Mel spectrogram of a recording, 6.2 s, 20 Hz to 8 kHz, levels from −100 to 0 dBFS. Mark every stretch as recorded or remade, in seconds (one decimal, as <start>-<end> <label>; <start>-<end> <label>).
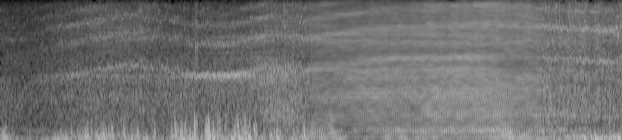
0.0-3.1 recorded; 3.1-5.4 remade; 5.4-6.2 recorded

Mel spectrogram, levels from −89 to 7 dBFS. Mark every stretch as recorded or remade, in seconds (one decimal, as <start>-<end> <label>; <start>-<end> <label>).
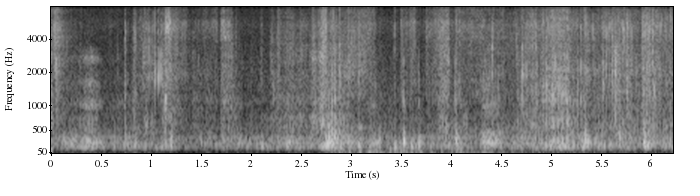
0.0-6.2 recorded

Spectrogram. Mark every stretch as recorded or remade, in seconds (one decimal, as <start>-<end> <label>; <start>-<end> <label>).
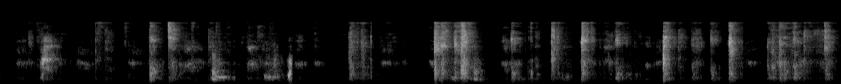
0.0-8.4 remade

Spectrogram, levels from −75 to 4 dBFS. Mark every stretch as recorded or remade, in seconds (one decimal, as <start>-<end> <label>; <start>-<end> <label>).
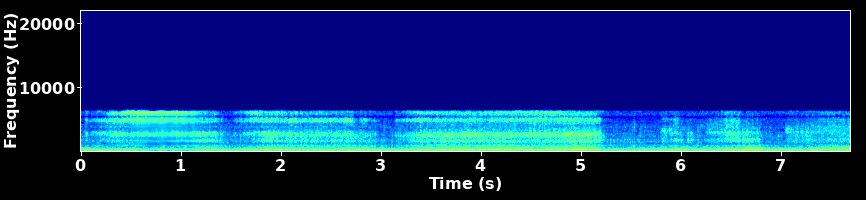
0.0-0.5 recorded; 0.5-1.2 remade; 1.2-7.7 recorded

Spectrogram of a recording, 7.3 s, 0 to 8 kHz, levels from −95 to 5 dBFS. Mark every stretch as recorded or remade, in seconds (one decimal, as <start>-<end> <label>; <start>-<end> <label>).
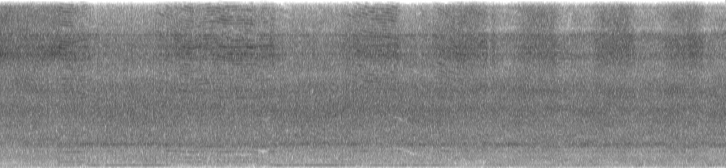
0.0-0.6 remade; 0.6-4.6 recorded; 4.6-7.3 remade

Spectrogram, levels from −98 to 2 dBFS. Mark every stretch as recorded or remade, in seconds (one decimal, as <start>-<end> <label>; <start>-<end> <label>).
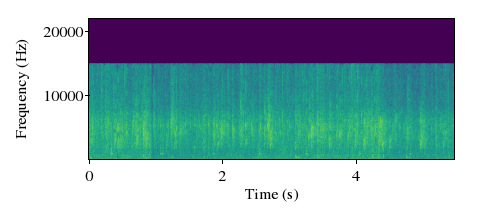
0.0-5.5 recorded

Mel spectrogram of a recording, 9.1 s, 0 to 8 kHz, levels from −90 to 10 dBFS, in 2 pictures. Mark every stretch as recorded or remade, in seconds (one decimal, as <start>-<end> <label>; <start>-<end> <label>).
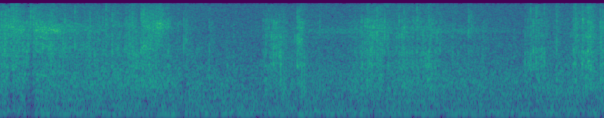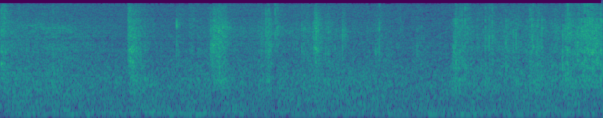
0.0-5.1 recorded; 5.1-6.7 remade; 6.7-9.1 recorded

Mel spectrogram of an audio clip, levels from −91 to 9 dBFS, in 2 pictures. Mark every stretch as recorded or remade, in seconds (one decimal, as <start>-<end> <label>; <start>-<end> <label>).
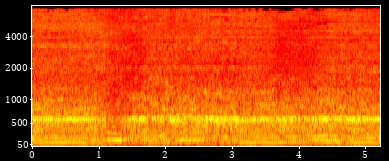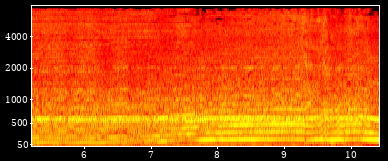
0.0-1.1 recorded; 1.1-3.1 remade; 3.1-9.3 recorded; 9.3-9.9 remade; 9.9-10.4 recorded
